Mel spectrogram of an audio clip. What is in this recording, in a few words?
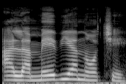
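Spanish, female; midnight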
